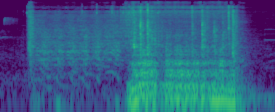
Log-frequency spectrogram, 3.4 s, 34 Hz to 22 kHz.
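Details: S550 Mustang GT V8 with a hole blown in its block: the starter churns, then a rough low rumble for about a second before it dies. The owner thinks it failed when it revved all the way up without shifting, and repeated start attempts made it worse.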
